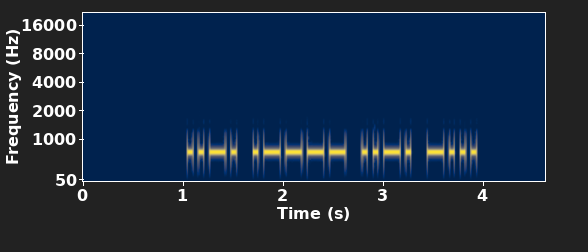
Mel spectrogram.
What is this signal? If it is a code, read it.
Morse code, heard as a keyed tone, about 22 wpm, 700 Hz. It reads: F1FB
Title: DXCC-100 Call Signs - 4 Characters - 22wpm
